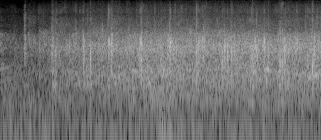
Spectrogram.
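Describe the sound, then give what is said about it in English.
An audience applauds military veterans and current service members standing at a ceremony, with steady, dense clapping from many hands that holds at an even level for the whole stretch. “We invite both veterans and current military personnel to stand and receive a round of applause.”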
